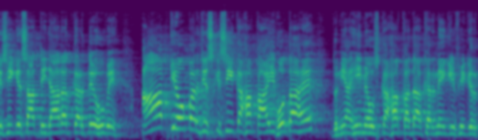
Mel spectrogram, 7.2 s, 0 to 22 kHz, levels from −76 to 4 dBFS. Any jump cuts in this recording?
yes; 1 cut; at 4.1 s

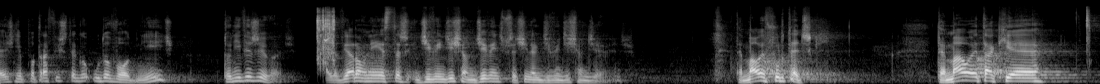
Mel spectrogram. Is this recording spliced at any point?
yes; 1 cut; at 3.4 s

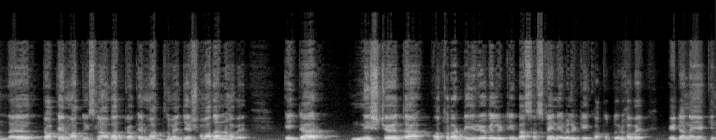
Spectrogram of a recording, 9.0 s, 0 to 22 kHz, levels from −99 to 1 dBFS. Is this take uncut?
yes; 0 cuts

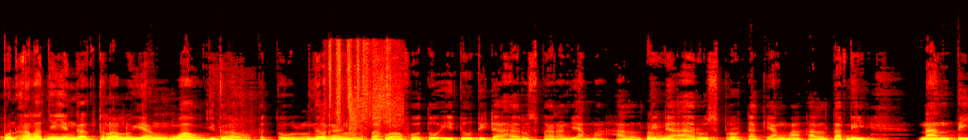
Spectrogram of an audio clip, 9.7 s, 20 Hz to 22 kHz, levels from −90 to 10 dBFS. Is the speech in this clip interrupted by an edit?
yes; 1 cut; at 3.7 s

